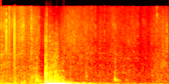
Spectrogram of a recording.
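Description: A car door being pulled shut: one heavy thump about half a second in, followed by fainter rustling.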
